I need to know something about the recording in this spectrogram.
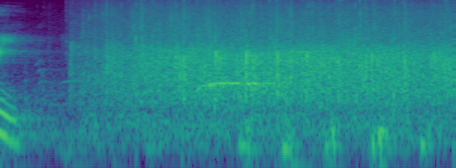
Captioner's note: audience applauding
